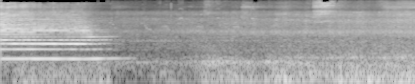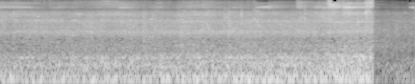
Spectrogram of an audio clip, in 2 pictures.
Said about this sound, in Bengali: এই যে বর্তমান ট্রেন মহারাজ চলে এসছে।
